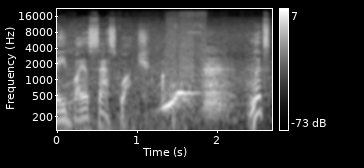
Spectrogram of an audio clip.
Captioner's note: whooping sound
